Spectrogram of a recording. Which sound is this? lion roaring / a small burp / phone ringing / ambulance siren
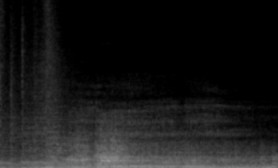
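lion roaring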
